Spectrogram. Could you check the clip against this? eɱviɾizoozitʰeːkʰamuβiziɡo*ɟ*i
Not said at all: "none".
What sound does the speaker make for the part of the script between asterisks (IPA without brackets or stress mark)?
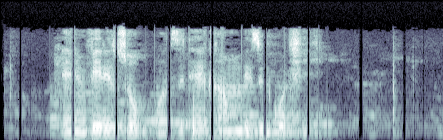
c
